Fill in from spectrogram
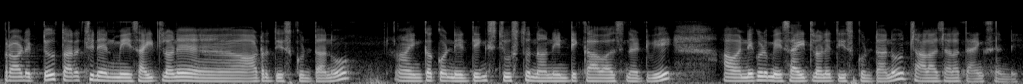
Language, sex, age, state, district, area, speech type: Telugu, female, 18-30, Andhra Pradesh, Chittoor, urban, spontaneous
